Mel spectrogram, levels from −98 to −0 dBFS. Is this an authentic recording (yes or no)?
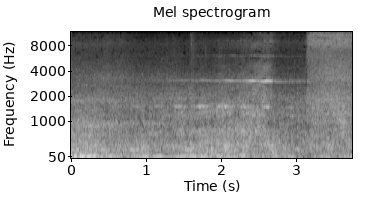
yes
